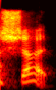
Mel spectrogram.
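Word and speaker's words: Schutt: But you're not sure if that's how it's pronounced. It's shut. S-C-H-U-T-T.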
